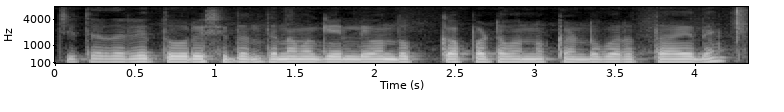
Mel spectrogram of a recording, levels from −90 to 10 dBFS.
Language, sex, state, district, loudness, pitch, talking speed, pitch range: Kannada, male, Karnataka, Bidar, -13 LUFS, 140 Hz, 110 wpm, 135-140 Hz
